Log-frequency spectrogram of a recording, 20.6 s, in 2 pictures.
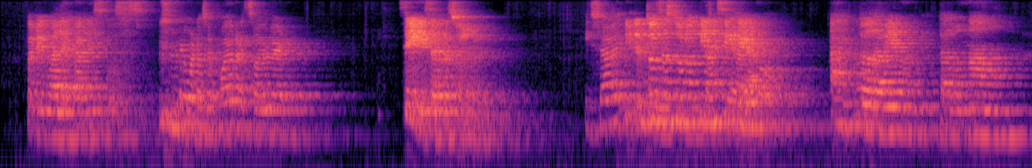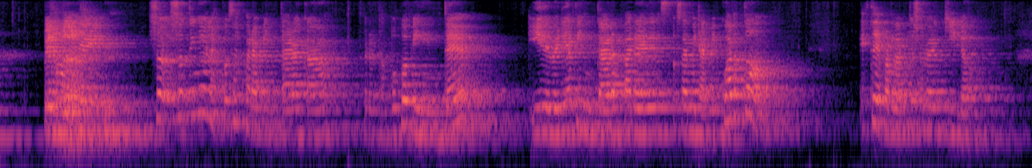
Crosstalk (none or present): present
